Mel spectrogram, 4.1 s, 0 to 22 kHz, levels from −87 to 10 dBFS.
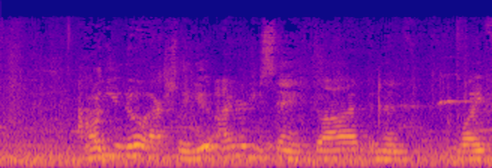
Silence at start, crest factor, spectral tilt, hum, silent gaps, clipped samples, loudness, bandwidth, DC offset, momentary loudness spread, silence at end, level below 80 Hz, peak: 0 s; 16 dB; -7 dB/octave; none; none; under 0.1%; -21 LUFS; 15 kHz; under 0.1%; 8 LU; 0 s; -38 dBFS; -4 dBFS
